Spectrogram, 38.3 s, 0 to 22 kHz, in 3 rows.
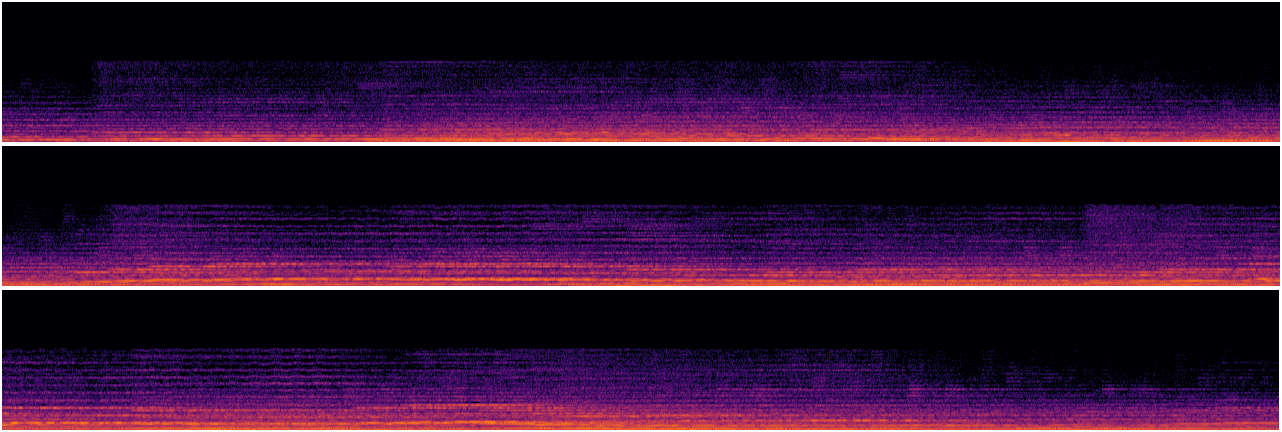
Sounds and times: Music: 0.0s - 38.3s.

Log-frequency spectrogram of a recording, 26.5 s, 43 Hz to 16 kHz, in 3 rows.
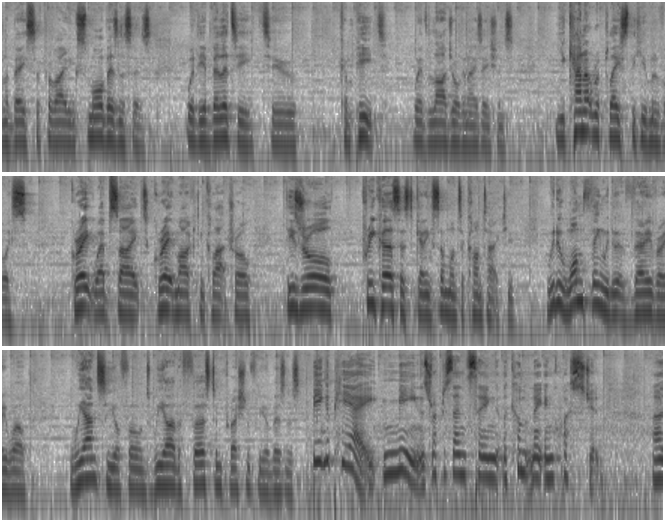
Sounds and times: Speech: 0.0s - 6.8s, 7.4s - 9.2s, 9.8s - 18.0s, 18.6s - 25.7s
Music: 0.0s - 26.4s.

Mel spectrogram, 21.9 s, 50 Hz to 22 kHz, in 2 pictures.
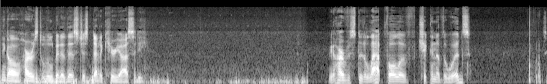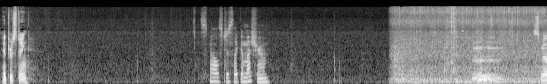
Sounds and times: Speech: 0.0s - 3.0s, 6.6s - 9.4s, 10.8s - 11.6s, 15.0s - 16.4s, 21.6s - 21.8s.

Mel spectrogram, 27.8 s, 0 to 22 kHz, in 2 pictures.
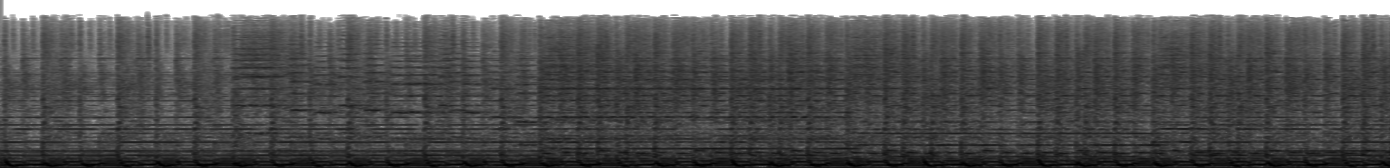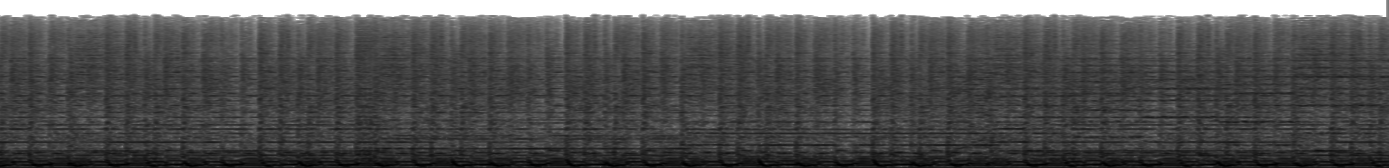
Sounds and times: Exciting music: 0.0s - 27.7s.

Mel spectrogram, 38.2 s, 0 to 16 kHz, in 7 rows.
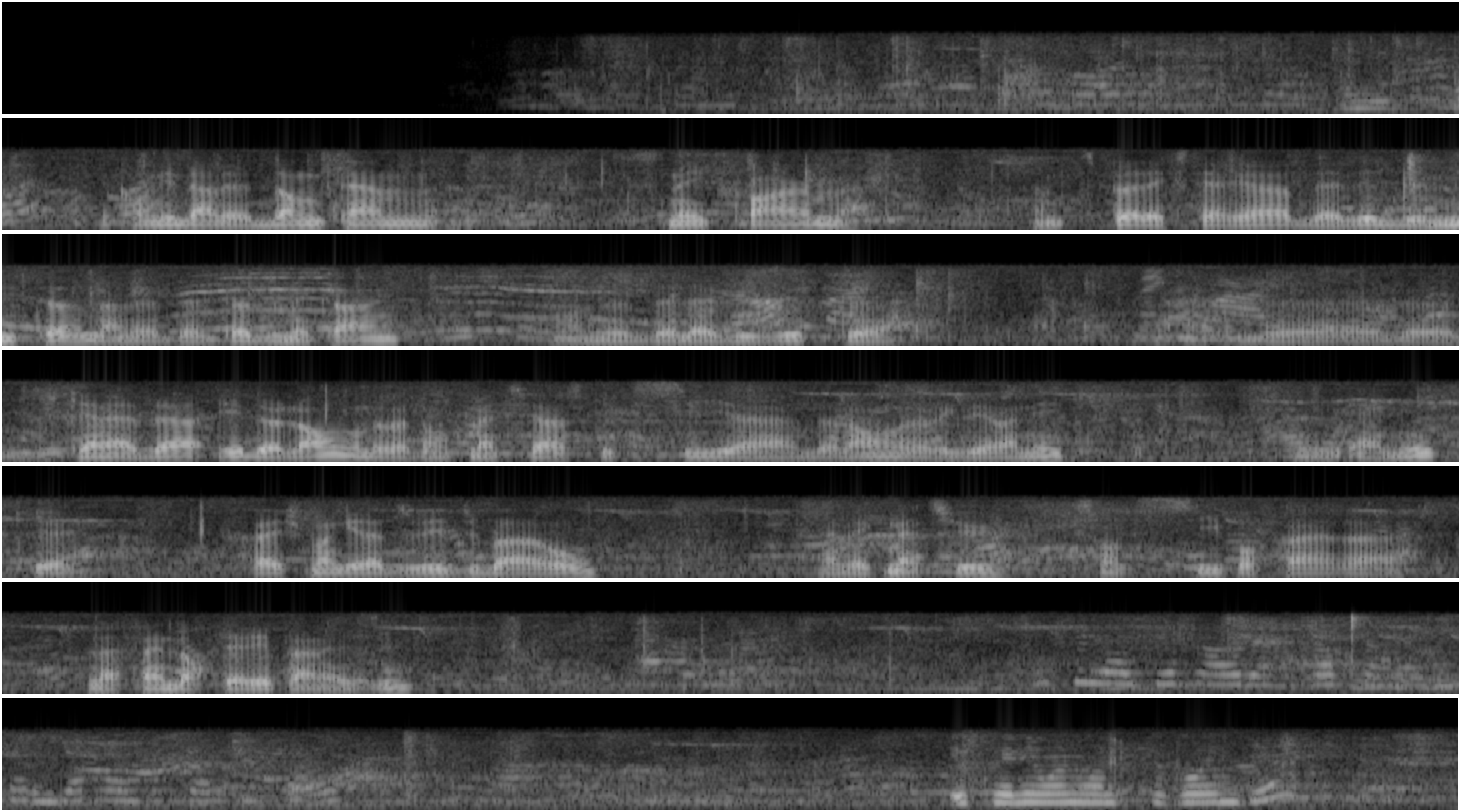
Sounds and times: Outside, rural or natural: 1.7s - 38.2s.

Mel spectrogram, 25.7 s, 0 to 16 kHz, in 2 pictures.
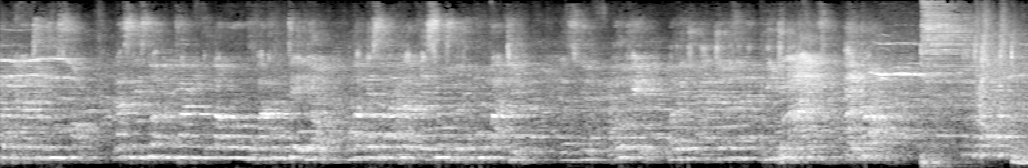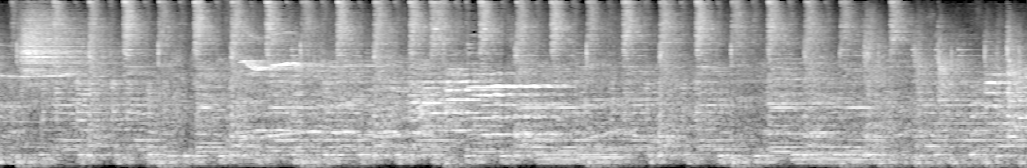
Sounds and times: Speech: 0.0s - 11.1s
Music: 11.4s - 25.6s.

